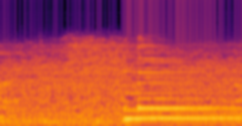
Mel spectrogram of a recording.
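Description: A single guitar note plucked about a second in and left to ring steadily, after a quieter second of fading string sound.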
